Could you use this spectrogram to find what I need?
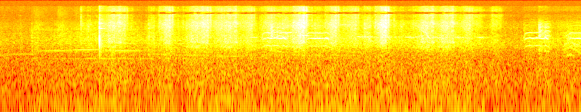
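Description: Swords clash in a battle.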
